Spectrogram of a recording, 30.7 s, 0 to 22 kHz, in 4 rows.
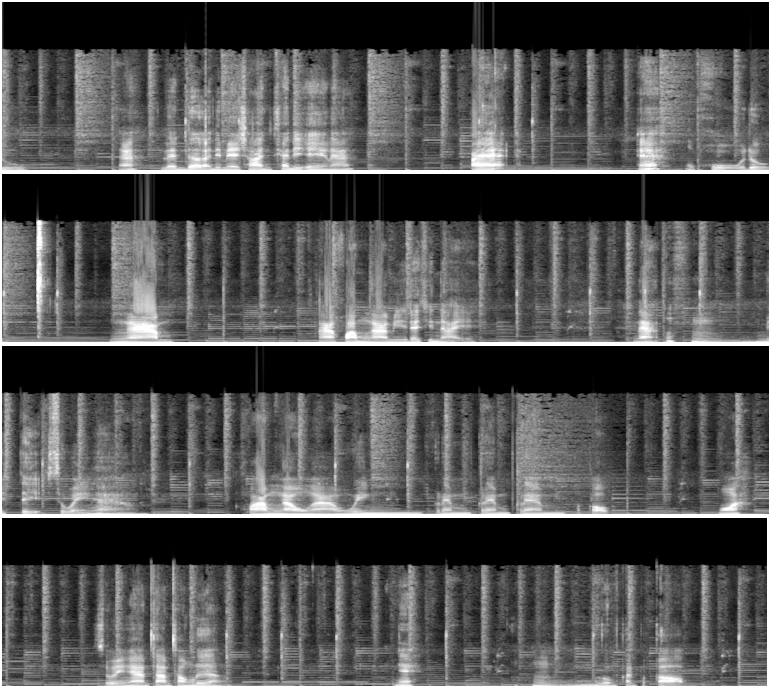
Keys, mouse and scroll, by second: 4.8 click.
